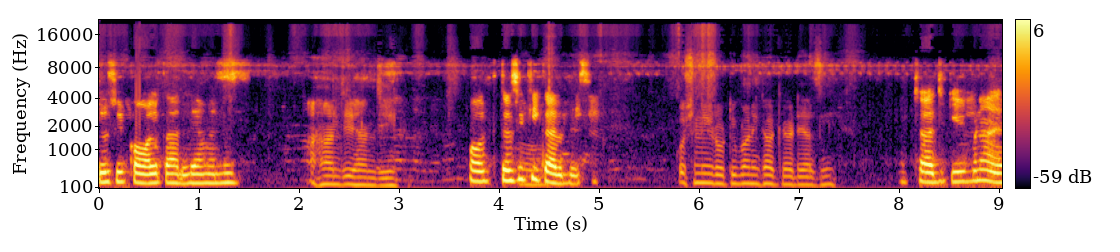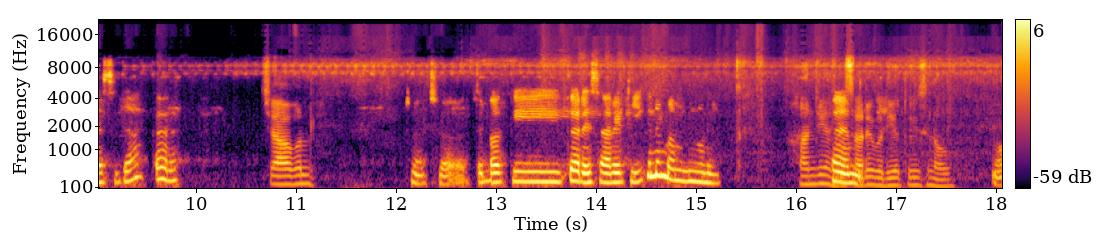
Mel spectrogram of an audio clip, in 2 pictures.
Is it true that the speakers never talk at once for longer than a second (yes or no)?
yes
